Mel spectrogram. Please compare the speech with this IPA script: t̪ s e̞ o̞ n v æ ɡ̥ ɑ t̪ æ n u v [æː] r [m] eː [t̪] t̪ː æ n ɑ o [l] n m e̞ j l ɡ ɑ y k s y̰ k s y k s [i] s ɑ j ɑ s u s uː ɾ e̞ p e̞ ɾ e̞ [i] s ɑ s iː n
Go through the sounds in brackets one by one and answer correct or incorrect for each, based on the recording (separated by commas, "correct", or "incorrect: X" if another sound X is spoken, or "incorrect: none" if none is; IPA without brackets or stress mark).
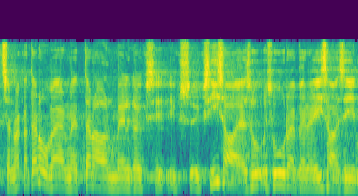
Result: correct, incorrect: n, correct, incorrect: none, correct, correct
